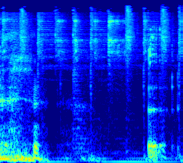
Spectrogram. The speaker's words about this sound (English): Did you burp? He did now.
